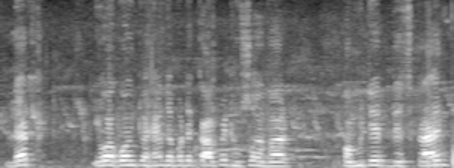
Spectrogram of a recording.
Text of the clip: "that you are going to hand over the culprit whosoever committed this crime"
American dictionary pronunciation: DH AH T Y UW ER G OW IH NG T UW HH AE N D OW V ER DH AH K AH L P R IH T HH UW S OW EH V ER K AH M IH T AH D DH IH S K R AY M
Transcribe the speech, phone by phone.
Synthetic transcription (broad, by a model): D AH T Y UW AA G OW IH NG T UW HH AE N D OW B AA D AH K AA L P IH T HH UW S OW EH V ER K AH M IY T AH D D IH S K R AY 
